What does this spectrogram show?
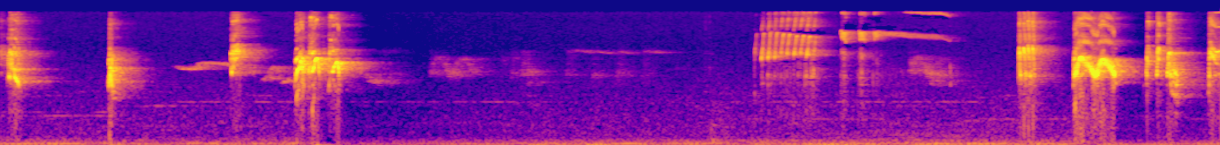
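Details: Orange-headed thrush (anis merah) provoked by a lure recording, agitated and answering: loud, harsh chip bursts alternate with thin, clear whistled notes and short warbled phrases, in clusters separated by quieter pauses.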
